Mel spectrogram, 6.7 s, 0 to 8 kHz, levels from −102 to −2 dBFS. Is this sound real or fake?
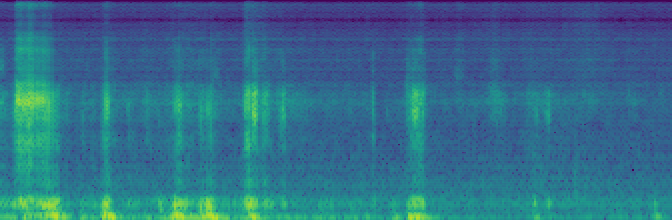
fake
